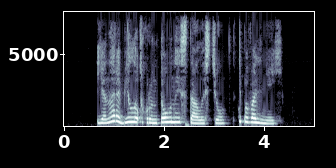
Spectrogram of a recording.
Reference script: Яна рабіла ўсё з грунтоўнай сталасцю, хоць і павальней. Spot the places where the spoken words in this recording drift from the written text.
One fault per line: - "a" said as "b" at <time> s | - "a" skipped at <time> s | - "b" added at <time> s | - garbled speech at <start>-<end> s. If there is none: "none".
- "ўсё" skipped at 1.4 s
- "хоць" skipped at 3.1 s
